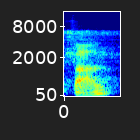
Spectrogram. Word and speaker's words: phở: Nó phở. Pho. I can't say it right. Phở. I say pho, but he says it's pho.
